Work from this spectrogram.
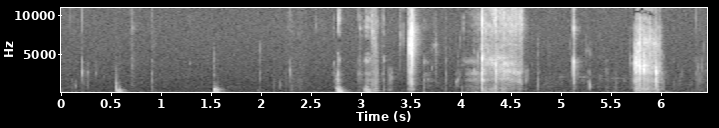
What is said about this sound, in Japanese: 先ほどの濃厚プリプリラーメンいただきますね。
